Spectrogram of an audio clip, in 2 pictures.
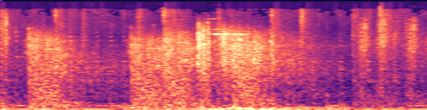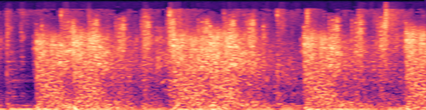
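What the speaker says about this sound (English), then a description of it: "being shot again from somewhere." Gunfire from the PC strategy game Freeman Guerrilla Warfare rattles through a dense, continuous fusillade of mixed shots, fairly quiet and distant overall, with brief lulls between volleys.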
